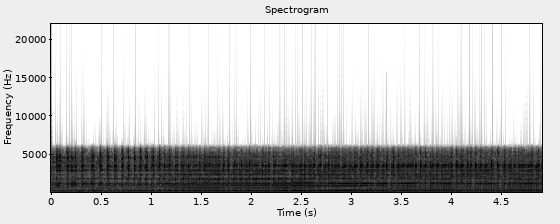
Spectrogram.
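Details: Unidentified vintage 50cc two-stroke trials minibike, just bought and got running, exhaust routed through the frame: crisp rapid buzz holding an even pace for several seconds during startup test; idling cleanly.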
